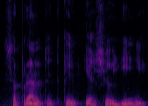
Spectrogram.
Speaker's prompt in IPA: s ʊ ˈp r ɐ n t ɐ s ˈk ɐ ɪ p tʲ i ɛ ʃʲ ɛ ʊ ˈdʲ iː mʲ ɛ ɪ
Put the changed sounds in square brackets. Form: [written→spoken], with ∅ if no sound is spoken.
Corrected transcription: s ʊ ˈp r ɐ n t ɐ [s→t] ˈk ɐ ɪ p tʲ i ɛ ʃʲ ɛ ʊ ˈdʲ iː [mʲ→nʲ] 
